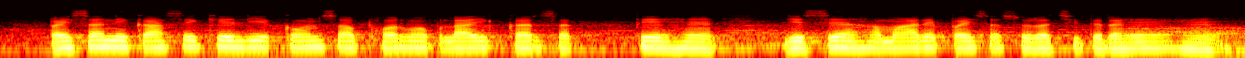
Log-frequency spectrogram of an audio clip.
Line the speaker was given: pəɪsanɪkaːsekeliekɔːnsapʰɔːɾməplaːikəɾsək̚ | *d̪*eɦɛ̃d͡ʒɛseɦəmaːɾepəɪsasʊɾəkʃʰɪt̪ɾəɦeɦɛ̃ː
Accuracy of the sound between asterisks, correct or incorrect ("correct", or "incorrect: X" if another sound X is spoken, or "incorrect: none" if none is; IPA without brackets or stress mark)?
incorrect: t̪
